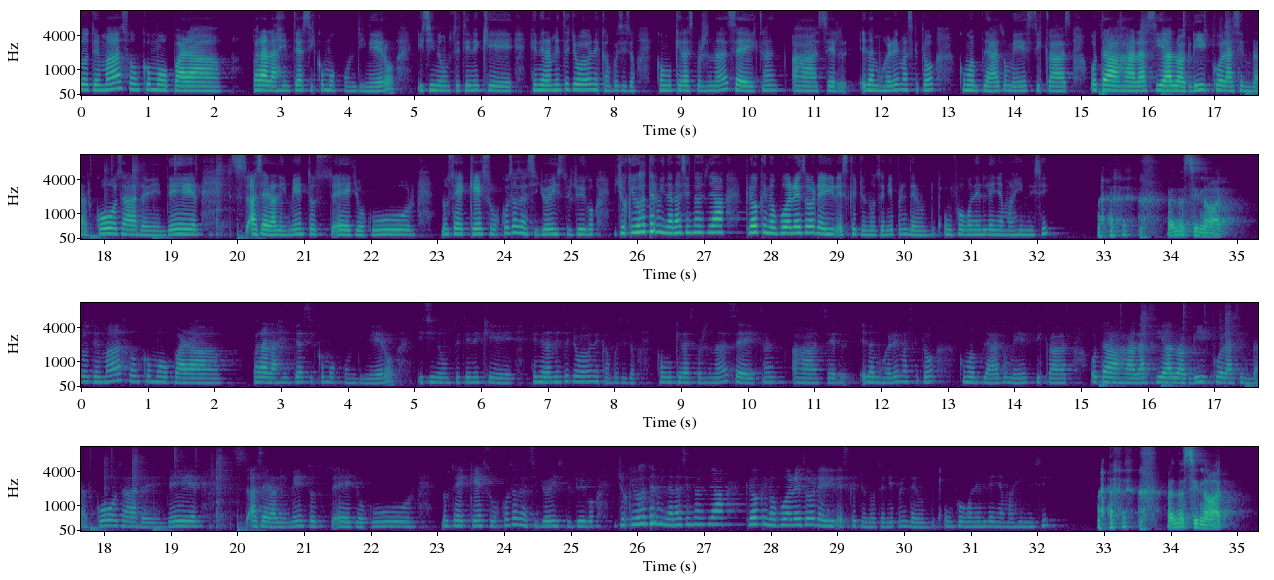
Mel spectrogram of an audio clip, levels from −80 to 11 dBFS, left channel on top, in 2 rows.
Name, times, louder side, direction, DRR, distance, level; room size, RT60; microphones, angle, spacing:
voice 1, 0.0-2.1 2.6-32.2, left 8 dB, 75° left, 18 dB, 0.3 m, -29 dB
sound 1, 15.3-15.6 15.9-16.6 16.8-18.1 18.4-20.3, left 1 dB, 10° left, 0.8 m, -44 dB
voice 2, 32.9-34.7, right 4 dB, 25° right, 10 dB, 0.4 m, -24 dB
15.0 x 10.0 x 2.9 m, 0.82 s
head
